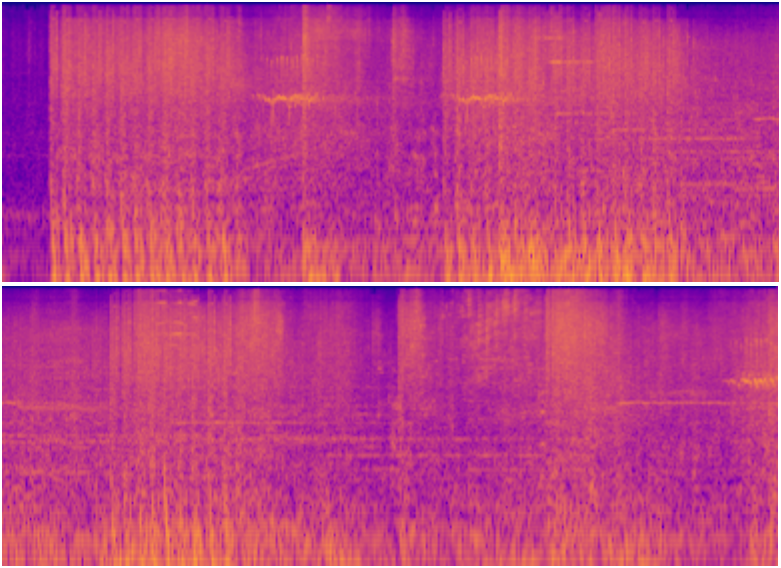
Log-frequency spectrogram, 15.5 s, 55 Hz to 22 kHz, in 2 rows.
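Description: Rapid bursts of gunfire and blasts from the video game Remnant 2, loud and nearly continuous, with dense crackling fusillades and booming hits layered over each other, and a voice briefly audible beneath the barrage.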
